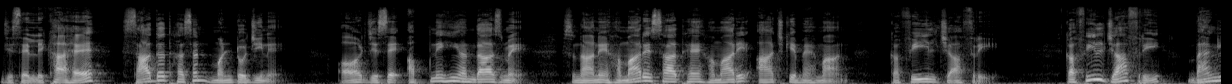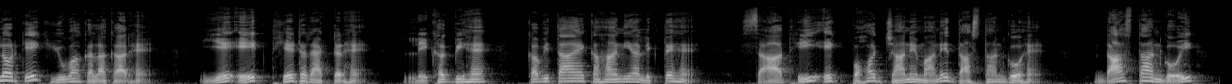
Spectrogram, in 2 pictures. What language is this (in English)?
Hindi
